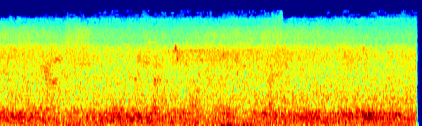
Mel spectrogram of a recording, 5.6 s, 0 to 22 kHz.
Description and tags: newjersey OC birds3 24th
Ocean City birds recorded with DS-40 and edited in Wavosaur.
ambiance, bird, field-recording, new-jersey, ocean-city, vacation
